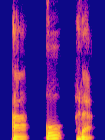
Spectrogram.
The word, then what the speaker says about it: ahora: Ahora. Now. Y como siempre, la H no se pronuncia nunca en castellano.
